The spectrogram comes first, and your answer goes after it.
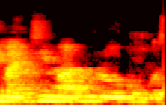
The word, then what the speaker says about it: Madima Moulongo: J'ai dit Madima Moulongo, c'est ça, j'ai bien prononcé. C'est comme cela qu'on prononce en Kikongo.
